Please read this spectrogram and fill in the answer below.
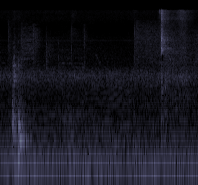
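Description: Quiet room tone: a steady low hum, with one brief short sound about a quarter of a second in.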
